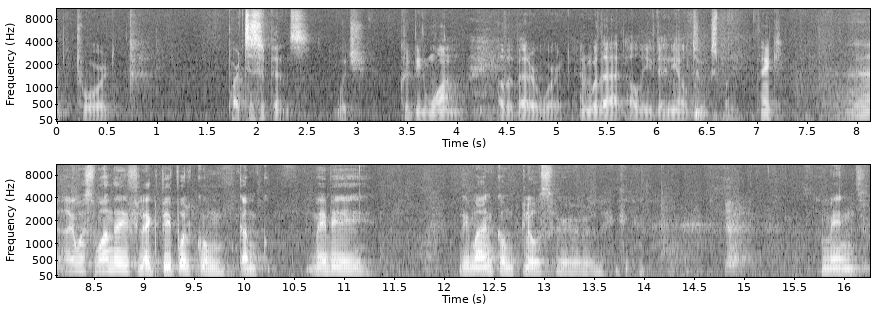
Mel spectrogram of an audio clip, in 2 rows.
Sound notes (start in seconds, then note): 13.5 chuckles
